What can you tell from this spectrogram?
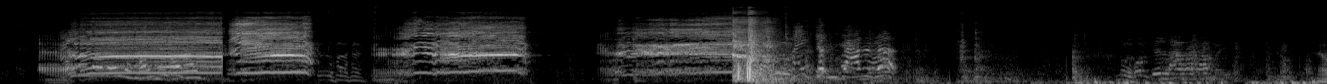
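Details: Pigs roaming loose in a forest, caught for sale to traders, give three long, high, strained squeals separated by brief pauses. Thumps, rustling and people's voices follow.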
